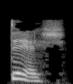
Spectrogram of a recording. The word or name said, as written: dish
